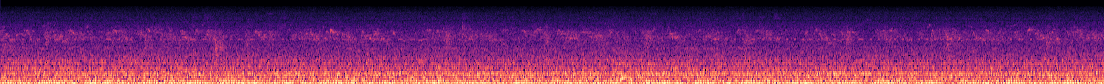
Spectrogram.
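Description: Birds chirping faintly, with many short, high chirps scattered throughout over a steady low hum.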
